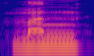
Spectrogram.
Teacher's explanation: A syllable beginning with a low-class consonant and having a sonorant final consonant is in the middle tone. For example, มัน meaning it.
